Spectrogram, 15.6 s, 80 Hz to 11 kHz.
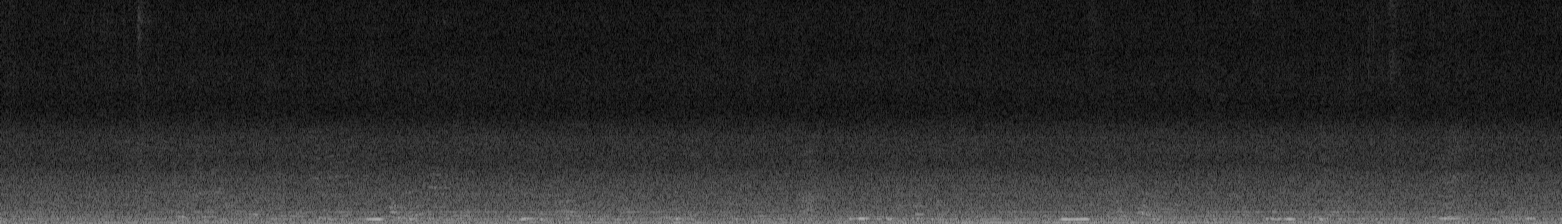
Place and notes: Taipei Main Station, Taiwan - On the platform
On the platform waiting for the train, Message broadcasting station, Sony PCM D50 + Soundman OKM II
台北市 (Taipei City), 中華民國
